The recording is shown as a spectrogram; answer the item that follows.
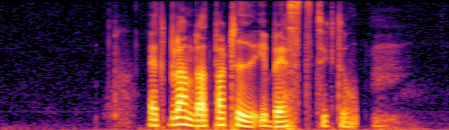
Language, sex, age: Swedish, male, 38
